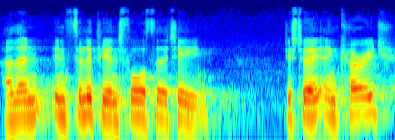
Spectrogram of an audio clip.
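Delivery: ordinary talk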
